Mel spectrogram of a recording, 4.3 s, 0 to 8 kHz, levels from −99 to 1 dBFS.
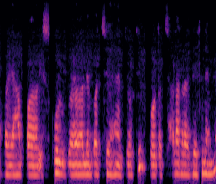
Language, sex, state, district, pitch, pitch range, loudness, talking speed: Hindi, female, Bihar, Purnia, 165 Hz, 160-170 Hz, -29 LUFS, 220 wpm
